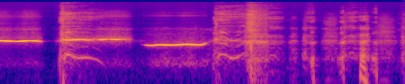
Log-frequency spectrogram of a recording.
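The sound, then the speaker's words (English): A person whistles a western film theme tune: a few long, steady, clear notes, then a breathier, choppier run of shorter sounds. No talking. “you know, I'll do my little dove call, that little, and then I'll whistle.”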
